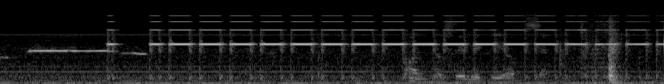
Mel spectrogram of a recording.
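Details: Rapid, regular high-pitched electronic beeping, about 200 a minute, with some background talk: a hemodialysis machine alarm during repair of conductivity, 12-volt and BP cuff faults.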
